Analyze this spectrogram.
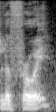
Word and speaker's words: Laphroaig: As I said, there's about 10, but Laphroaig, again, pronounced Laphroaig, totally different spelling, of course, on the front, typical Scots, and Lagavulin.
